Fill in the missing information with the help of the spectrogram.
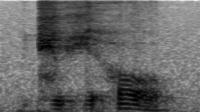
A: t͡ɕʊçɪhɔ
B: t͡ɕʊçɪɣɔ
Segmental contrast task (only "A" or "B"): A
